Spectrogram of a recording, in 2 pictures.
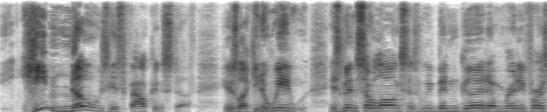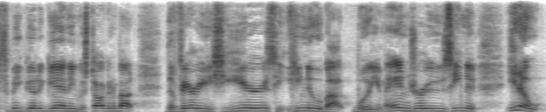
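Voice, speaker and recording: A middle-aged man, hosting a sports talk show and rambling through stories in casual chat. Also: husky. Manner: rambling storytelling, jumps in pitch when animated.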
